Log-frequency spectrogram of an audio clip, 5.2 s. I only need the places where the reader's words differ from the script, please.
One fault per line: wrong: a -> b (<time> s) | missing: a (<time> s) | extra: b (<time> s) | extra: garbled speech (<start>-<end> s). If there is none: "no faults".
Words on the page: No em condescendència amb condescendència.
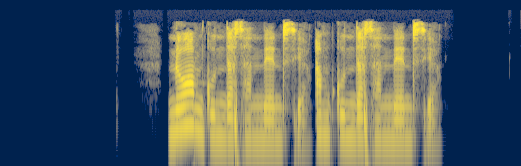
no faults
